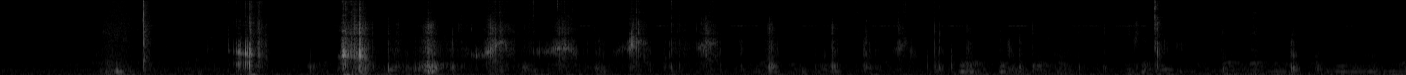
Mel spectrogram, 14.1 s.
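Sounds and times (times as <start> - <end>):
person crunching while chewing: 2.3 - 9.4.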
